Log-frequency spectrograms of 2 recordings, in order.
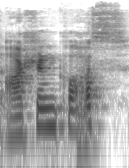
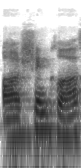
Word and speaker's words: Auchincloss: And then you ended up with the ex-Republican Auchincloss, or however you pronounce his name. And it seems like the same people. What's that? I believe it's Auchincloss. Auchincloss, my mistake.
